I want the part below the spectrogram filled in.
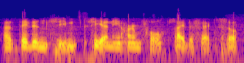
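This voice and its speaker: Creaky-voiced man on a tinny phone line. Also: medium pitch, flat delivery. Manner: halting, frequent "uh" pauses. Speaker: guest expert on a call-in radio show. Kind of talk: call-in radio discussion.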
